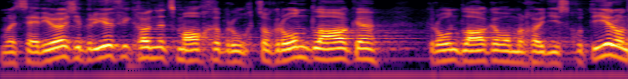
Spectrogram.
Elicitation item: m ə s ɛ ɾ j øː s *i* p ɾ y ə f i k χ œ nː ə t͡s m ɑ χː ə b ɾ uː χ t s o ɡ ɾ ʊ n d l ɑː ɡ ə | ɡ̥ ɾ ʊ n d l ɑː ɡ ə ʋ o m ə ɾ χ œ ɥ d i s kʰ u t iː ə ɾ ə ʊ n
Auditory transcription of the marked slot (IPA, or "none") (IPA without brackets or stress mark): i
